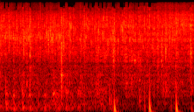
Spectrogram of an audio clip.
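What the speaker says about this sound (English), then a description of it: "now that the burgers are pretty much cooked, we'll remove them from the frying pan" Steady frying sizzle of burgers in a frying pan, broad and hissy, with a few soft thumps or taps near the end; no voices.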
